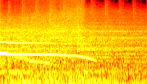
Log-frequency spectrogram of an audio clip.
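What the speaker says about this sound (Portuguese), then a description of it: "o pastor ainda ouviria os terríveis uivos da besta durante a noite" A beast's howl as a horror sound effect: long, gliding wailing tones that slowly fall and fade over a low rumbling bed, eerie and mid-distance, with no talk.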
